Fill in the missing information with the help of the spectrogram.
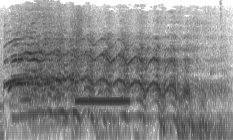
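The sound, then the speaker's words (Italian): A horse whinnies loudly, a single long quavering neigh with a wavering, shaky pitch that trails off after about two seconds. “Tieni un cavallo in casa tua.”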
